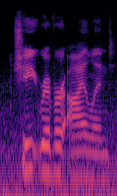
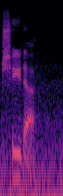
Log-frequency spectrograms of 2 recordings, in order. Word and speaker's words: Cheat River Island: Cheat River Island, not Cheetah.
